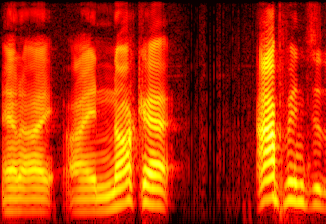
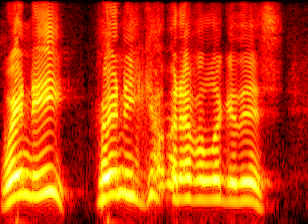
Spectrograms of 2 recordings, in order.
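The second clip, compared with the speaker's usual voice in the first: put-on drunk man voice, higher and louder; 9 semitones higher, 7 dB louder than usual. Retelling what a drunk man said on seeing the scene: imitating drunk Steve. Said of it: "He's leathered".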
